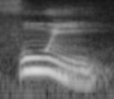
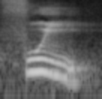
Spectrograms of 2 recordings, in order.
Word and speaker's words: fui: Em português a gente fala fui. E no espanhol é fui. Sílaba tônica lá no i.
